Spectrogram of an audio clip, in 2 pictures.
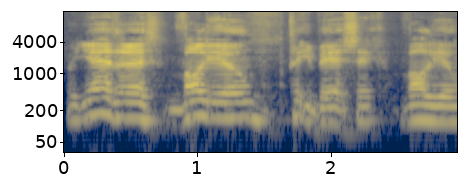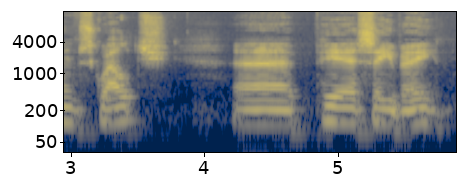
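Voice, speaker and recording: A man's voice: mid-range voice, steady tone, takes it slowly, bright, forceful tone. A man, chatting casually and ramblingly as he presents old radio gear in a vlog. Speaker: vlogger showing vintage CB radios. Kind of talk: casual, unscripted chat.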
